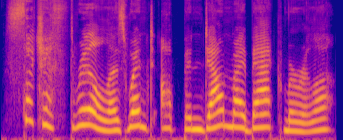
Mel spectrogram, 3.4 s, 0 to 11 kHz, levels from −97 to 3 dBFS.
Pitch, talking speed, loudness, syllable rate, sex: 285 Hz, 190 wpm, -17 LUFS, 4.1 syllables/s, female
